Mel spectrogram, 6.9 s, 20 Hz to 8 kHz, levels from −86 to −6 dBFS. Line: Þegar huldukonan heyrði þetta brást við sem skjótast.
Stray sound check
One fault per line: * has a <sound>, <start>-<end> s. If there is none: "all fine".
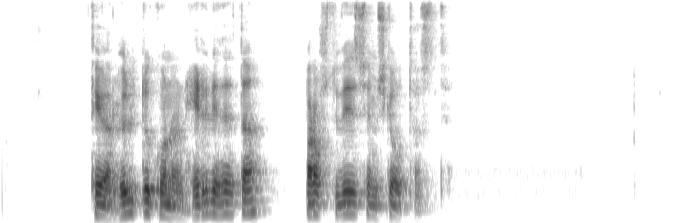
all fine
